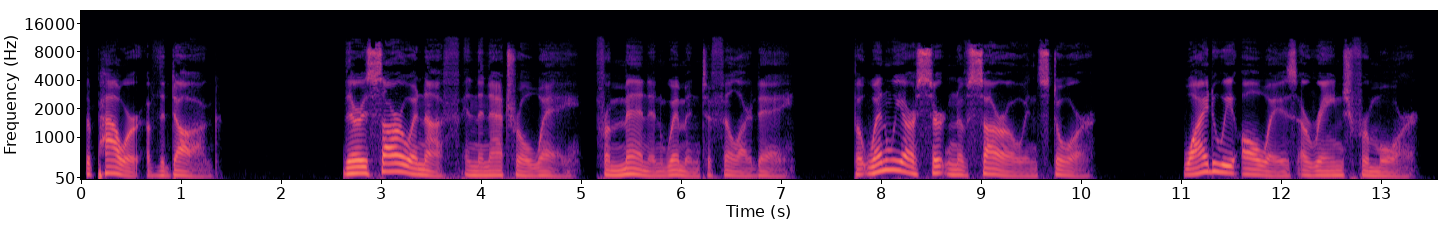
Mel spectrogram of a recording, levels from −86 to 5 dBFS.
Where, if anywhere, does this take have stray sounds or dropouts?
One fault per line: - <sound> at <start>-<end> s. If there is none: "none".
none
